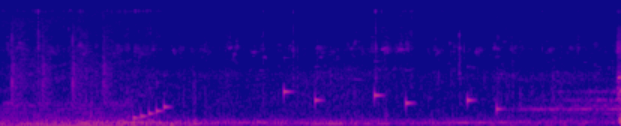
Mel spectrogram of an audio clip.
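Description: Background music: an upward slide about a second in, then a string of short chime-like notes and a held note near the end.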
